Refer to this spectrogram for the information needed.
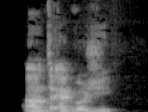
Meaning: andragogy
- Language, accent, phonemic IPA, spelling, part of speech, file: French, Canada, /ɑ̃.dʁa.ɡɔ.ʒi/, andragogie, noun, LL-Q150 (fra)-andragogie.wav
